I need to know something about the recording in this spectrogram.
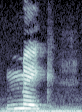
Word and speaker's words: make: Now we know when the vowel says its name like that, it has a silent E at the end. Maybe we don't know yet. We'll learn that. So we'll learn about silent E, but the silent E is bossy. It's a bossy E and it makes the vowel say its name.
